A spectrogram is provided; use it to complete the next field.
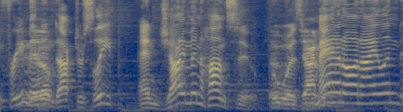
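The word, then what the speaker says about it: Djimon Hounsou: and Jim Hanu, who was man on island in a quiet place, too. Jaime Hansu, thank you for helping me pronounce that name. I've been pronounced it for a long time, wrong for a long time.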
